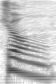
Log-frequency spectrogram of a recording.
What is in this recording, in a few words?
"ziung3", taiwanese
